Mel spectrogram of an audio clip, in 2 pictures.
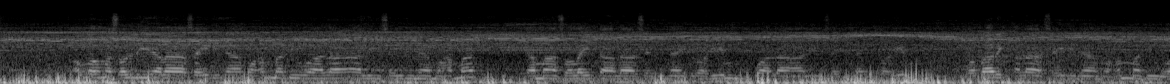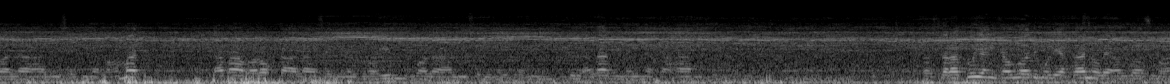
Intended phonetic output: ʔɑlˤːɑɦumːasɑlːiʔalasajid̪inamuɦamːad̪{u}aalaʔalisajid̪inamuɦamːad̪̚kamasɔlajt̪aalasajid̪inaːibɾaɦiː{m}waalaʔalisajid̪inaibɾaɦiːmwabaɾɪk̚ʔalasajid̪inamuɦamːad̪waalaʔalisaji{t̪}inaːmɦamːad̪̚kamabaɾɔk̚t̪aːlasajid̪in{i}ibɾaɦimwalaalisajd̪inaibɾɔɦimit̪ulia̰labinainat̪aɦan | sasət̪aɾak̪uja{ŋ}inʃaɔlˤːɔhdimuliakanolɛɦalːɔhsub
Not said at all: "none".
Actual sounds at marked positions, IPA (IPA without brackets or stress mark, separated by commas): w, m, d̪, a, ŋ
